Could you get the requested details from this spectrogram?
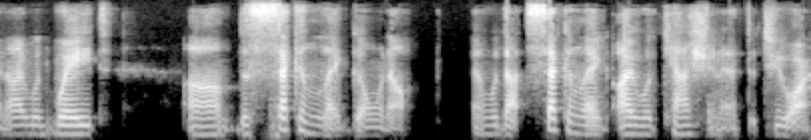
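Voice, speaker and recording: A woman with vocal fry and a very deep, low pitch. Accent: non-native. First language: not English. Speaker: trading educator. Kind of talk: live-streamed trading lesson. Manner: casual, many fillers.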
